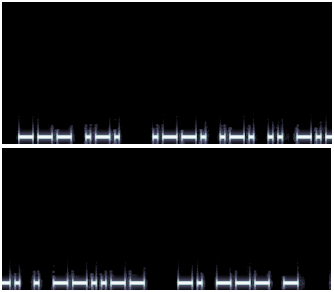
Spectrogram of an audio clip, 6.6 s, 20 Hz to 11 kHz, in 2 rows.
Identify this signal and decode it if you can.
Morse code, heard as a keyed tone, about 25 wpm, 600 Hz. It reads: OR PRICE, NOT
